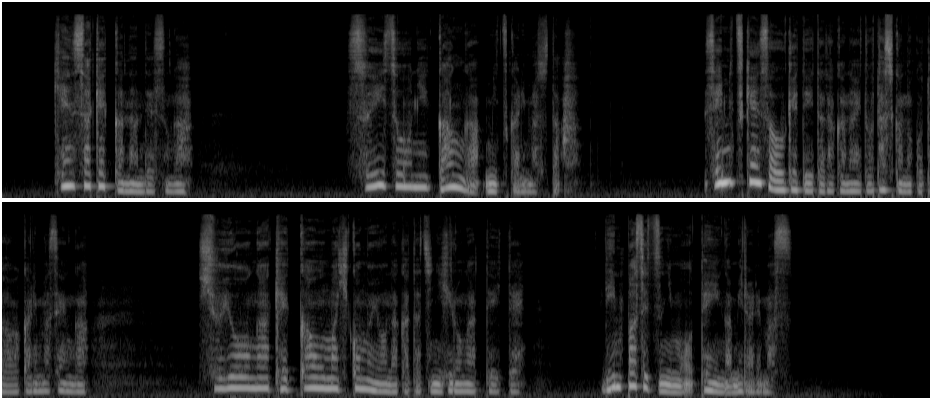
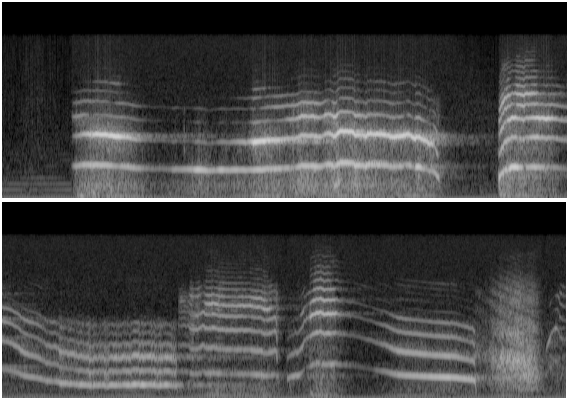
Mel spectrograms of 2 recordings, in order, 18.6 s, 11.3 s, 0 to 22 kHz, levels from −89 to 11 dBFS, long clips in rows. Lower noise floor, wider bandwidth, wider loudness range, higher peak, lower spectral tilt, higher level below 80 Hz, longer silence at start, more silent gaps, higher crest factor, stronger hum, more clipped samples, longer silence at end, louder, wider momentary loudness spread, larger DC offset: first, under -90 dBFS vs -51 dBFS; first, 17 kHz vs 11 kHz; second, 7 LU vs 11 LU; second, -16 dBFS vs -4 dBFS; about the same, -5 dB/octave vs -4 dB/octave; second, -70 dBFS vs -46 dBFS; second, 0.55 s vs 0.7 s; neither; first, 20 dB vs 14 dB; neither; neither; first, 1.4 s vs 0 s; second, -35 LUFS vs -16 LUFS; second, 16 LU vs 19 LU; second, under 0.1% vs 0.3%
